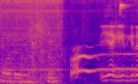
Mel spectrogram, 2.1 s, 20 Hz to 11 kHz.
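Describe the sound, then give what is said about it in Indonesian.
A person talks briefly, then a voice imitates a dog's howl with a rising, drawn-out wavering tone that holds for about a second, with a bit of speech mixed in. “cuman bentar doang cuman 10 detik dari MCK-nya itu ada suara anjing melolong gitu.”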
